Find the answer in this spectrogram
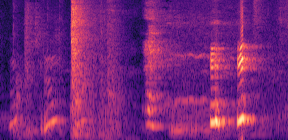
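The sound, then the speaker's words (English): A pet dog gives a few short, high whimpers and yips, loud and uneven, between brief quieter noises. “That's our dog.”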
